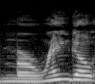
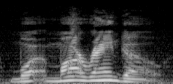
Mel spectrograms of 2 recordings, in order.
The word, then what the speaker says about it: Marengo: This is out of Marengo, Illinois. Where is that? Marengo. Marengo? Is that how it's pronounced?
